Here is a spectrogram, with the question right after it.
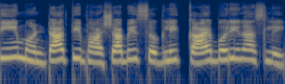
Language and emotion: Goan Konkani, neutral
